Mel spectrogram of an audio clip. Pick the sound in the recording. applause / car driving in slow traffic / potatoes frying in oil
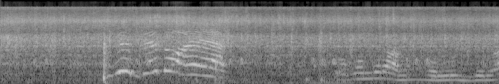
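potatoes frying in oil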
